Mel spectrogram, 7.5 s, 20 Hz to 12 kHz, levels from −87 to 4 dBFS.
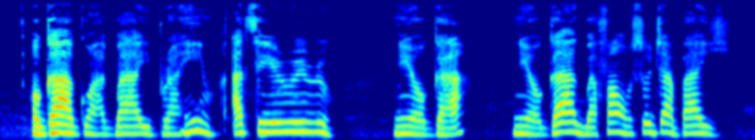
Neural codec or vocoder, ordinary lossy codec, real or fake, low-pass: none; MP3, 48 kbps; real; 10.8 kHz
